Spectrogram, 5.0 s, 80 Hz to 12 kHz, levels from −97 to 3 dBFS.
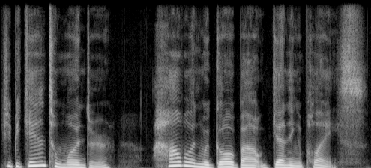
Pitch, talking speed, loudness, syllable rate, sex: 180 Hz, 145 wpm, -15 LUFS, 4.4 syllables/s, female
